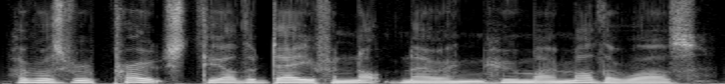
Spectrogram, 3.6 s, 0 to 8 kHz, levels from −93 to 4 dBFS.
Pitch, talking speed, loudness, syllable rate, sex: 145 Hz, 215 wpm, -14 LUFS, 5.3 syllables/s, male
